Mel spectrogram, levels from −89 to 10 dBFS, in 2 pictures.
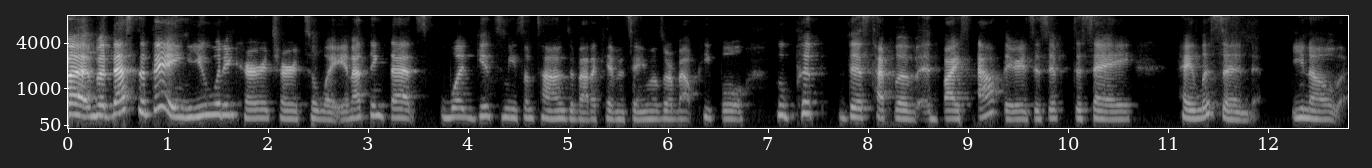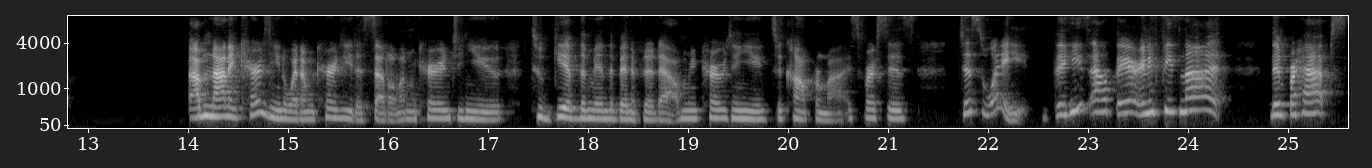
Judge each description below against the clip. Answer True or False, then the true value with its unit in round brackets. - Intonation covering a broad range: True (6.1 semitones)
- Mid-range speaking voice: True (180 Hz)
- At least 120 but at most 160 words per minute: False (195 wpm)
